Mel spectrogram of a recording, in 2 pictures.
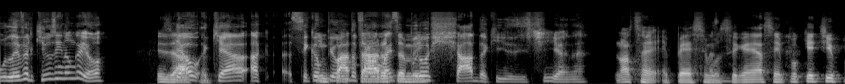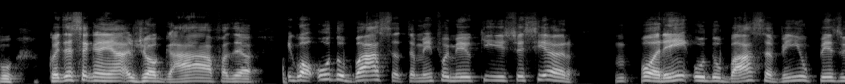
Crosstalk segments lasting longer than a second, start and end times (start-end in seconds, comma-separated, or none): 3.1-4.3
